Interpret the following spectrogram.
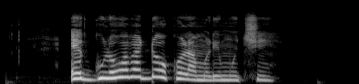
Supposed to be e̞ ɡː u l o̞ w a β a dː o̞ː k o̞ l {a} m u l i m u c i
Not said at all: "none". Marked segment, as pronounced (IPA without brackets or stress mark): a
